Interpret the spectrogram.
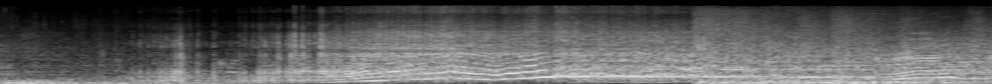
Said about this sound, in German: Und dann habe ich irgendwann gesagt, Herr Röhrl, aber der Motor ist jetzt schon warm, jetzt können Sie schon mal Gas geben.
